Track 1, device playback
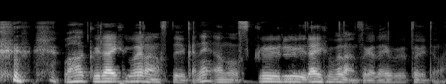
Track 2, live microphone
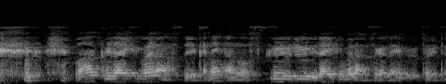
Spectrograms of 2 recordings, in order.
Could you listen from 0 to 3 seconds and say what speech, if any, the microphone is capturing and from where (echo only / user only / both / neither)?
echo only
